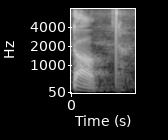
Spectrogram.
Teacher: टा जो है वह दंत नहीं होता है, दंत वर्ण नहीं होता है। कैसा होता है? मूर्धा कहते हैं या मूर्धन्य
